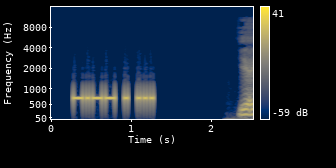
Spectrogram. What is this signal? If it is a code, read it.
Morse code, heard as a keyed tone, about 30 wpm, 700 Hz. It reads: YES
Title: Sentences from Top 500 Words - New Word Drill - 30wpm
